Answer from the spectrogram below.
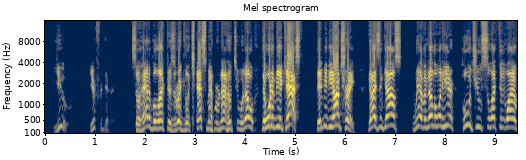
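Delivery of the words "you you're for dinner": low, soft, completely deadpan delivery. Imagining a cast asked what's for dinner, the speaker answers as Hannibal Lecter: deadpan. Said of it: "he would just deadpan and go".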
